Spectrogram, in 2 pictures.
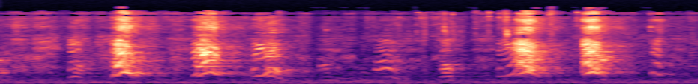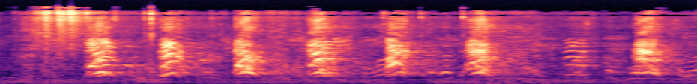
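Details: Kolohe, a male Rottweiler on his first day of bite work in protection training, barks in steady, forceful bursts about twice a second, with short gaps between each deep, rough bark.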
